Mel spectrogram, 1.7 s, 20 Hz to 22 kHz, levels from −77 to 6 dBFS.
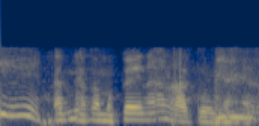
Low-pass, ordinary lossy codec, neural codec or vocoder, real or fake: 5.4 kHz; none; codec, 24 kHz, 0.9 kbps, WavTokenizer, medium speech release version 2; fake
